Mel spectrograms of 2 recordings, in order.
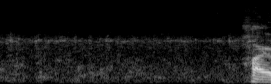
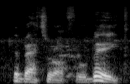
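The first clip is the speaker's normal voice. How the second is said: ordinary delivery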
